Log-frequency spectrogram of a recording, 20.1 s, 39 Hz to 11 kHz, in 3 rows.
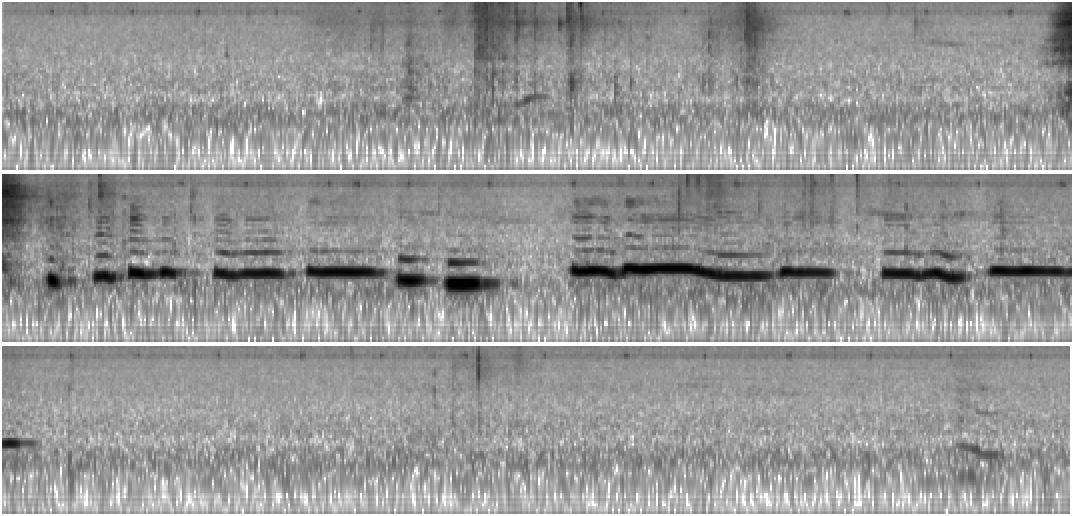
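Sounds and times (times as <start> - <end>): girl humming a tune: 6.6 - 13.6
breathy noise: 19.3 - 19.7.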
